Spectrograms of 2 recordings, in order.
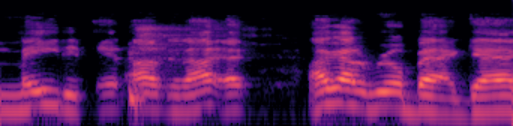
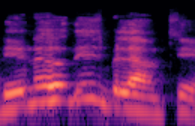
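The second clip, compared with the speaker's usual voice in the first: quick, slightly wonky put-on Australian accent; 3 semitones higher, 3 dB louder than usual. Retelling what a man holding his stick asked, in an Australian accent. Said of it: "He's Australian".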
